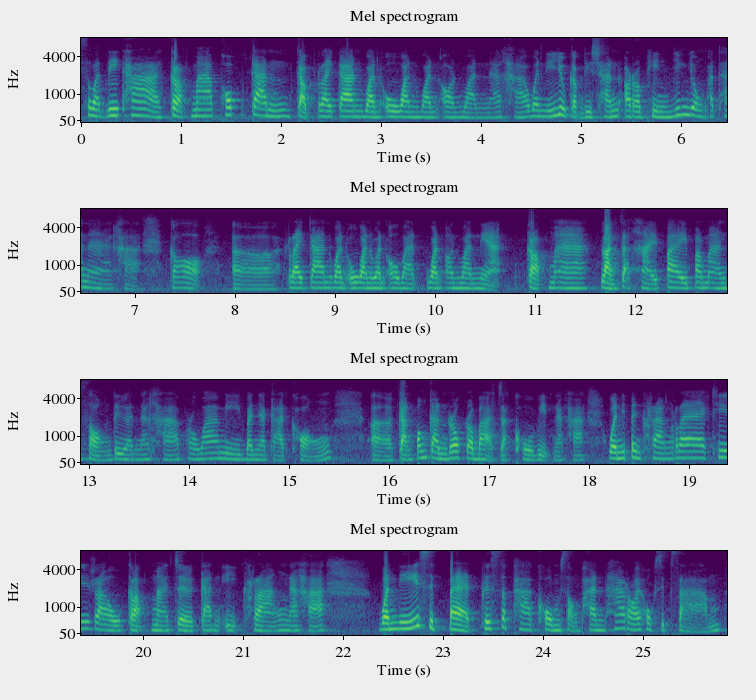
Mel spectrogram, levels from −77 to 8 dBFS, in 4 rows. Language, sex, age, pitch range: Thai, female, 20-39, 170-210 Hz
